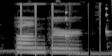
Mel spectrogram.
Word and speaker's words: bunger: I'll go talk to them about bunger. The the hard G is really important in bunger. Bunger bunger. Good evening. It's like you're bouncing when you say the word, you know?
